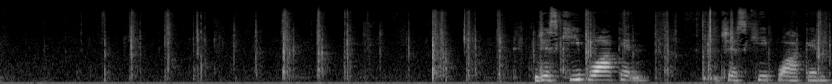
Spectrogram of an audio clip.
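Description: Playing cards riffle and flick as a deck is shuffled.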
